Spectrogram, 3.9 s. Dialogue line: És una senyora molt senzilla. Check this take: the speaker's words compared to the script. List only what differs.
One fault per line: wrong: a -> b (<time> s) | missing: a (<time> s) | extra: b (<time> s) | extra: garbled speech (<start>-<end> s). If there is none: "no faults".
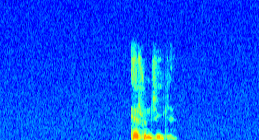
missing: una senyora molt (2.1 s)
